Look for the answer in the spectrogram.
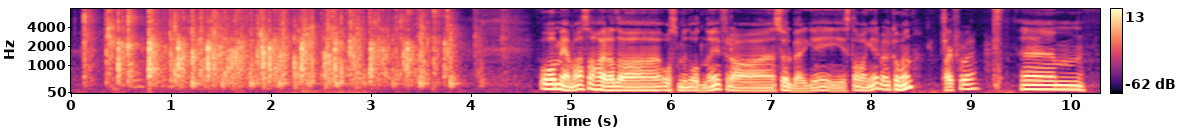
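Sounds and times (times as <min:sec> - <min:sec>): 
audience applause: 0:00.0 - 0:04.4
speech: 0:04.7 - 0:10.2.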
